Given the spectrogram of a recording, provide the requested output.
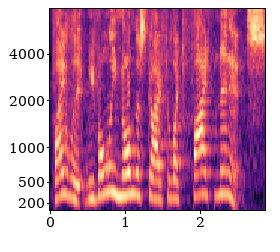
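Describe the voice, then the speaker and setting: A cartoonish character voice with a high pitch speaks at a moderate pace. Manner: dry, weary.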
